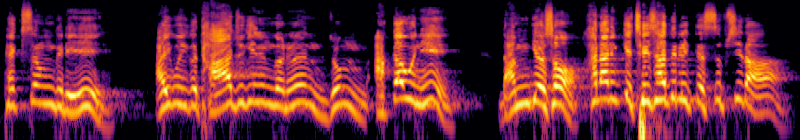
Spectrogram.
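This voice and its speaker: A man's voice: very high voice, lively intonation, unhurried, a bit bright, pitched above the performer's own voice, heavily acted. A man acting out a stubborn ancient king who insists on his own excuses. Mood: insistent.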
